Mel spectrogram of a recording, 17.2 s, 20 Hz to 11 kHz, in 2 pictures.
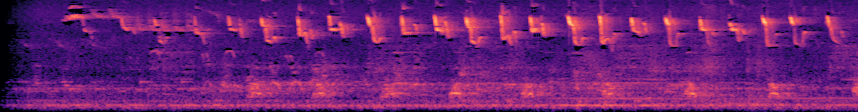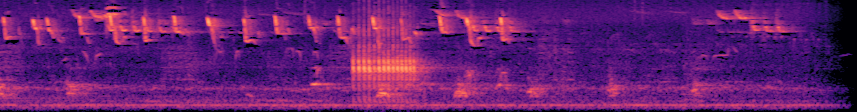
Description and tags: After some bird tweets and distant dog barkings, a woodpecker hammers. EM172 Matched Stereo Pair (Clippy XLR, by FEL Communications Ltd) into Sound Devices Mixpre-3 with autolimiters off. Recorded near Aceña de la Borrega, Extremadura (Spain)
